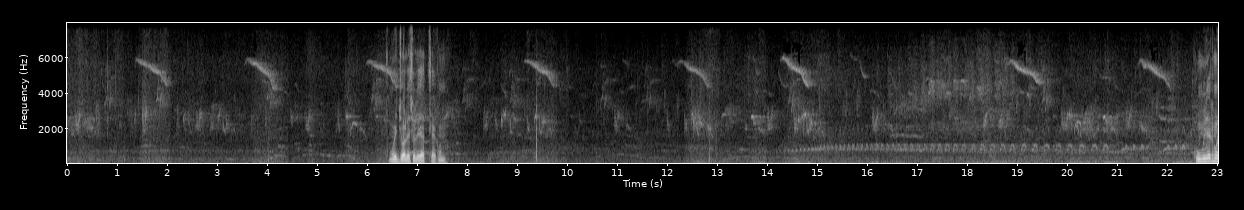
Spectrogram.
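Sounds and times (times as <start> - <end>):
bird chirps: 0.0 - 23.0
rapid bird trill: 13.7 - 23.0.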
